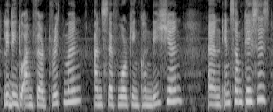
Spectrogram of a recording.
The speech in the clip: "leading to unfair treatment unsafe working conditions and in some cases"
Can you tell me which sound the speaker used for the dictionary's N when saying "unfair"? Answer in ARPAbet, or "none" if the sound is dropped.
N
